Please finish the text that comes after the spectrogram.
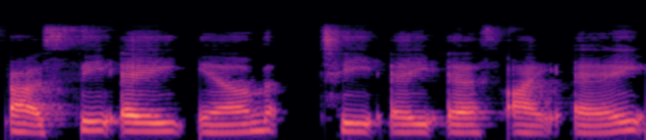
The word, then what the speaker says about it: Camtasia: You can use things like, I believe it's pronounced Camtasia. It's Camtasia, and this is for recording and editing your videos.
